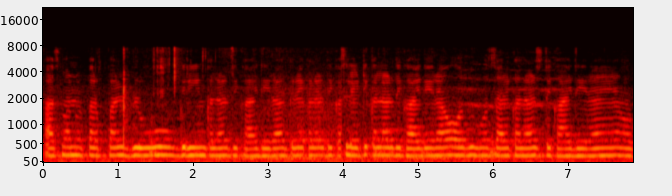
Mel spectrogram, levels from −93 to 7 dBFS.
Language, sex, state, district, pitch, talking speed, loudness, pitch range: Hindi, female, Jharkhand, Sahebganj, 195 Hz, 205 wpm, -37 LUFS, 190-200 Hz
